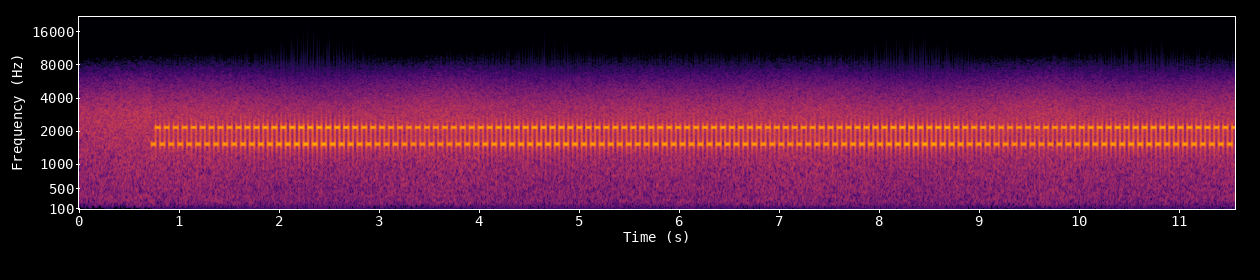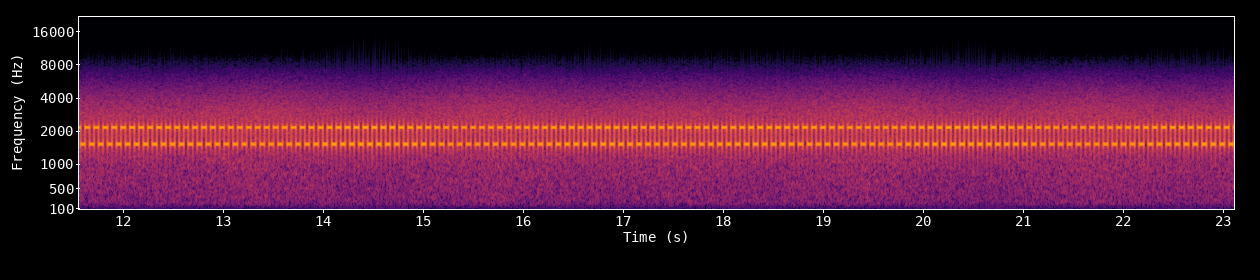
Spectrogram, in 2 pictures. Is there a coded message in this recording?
No, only a tone that alternates evenly between two pitches, with radio static.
